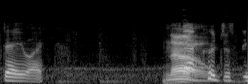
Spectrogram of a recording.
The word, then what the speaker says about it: Dalek: Though I thought it was pronounced Dalek.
